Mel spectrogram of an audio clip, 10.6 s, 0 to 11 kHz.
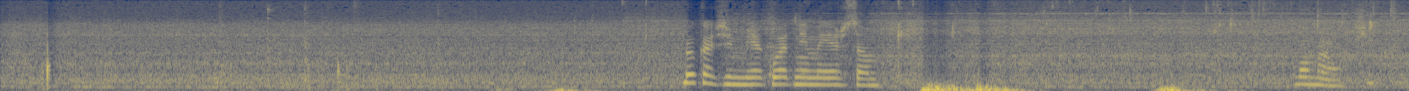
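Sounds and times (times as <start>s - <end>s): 
washing machine running a wash cycle: 0.0s - 10.5s
speech: 5.2s - 6.9s, 9.7s - 10.5s
low thumps: 6.9s - 7.7s, 8.7s - 9.1s.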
